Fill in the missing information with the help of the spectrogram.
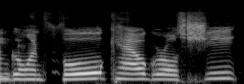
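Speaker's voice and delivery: slow, loud, drawn-out declaration; drawn-out proclamation. Acted. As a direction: proclaim it slowly like a slogan.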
